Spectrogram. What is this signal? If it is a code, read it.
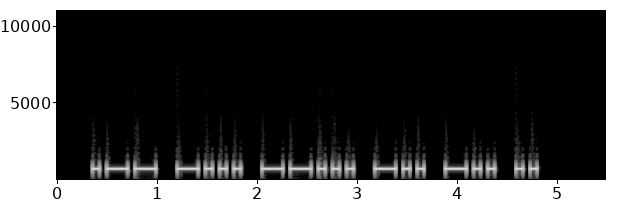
Morse code, heard as a keyed tone, about 17 wpm, 700 Hz. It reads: WB7DDI
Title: USA Call Signs - 3x Character Spacing - 17wpm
